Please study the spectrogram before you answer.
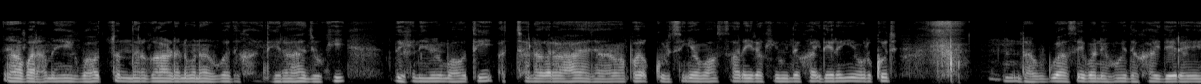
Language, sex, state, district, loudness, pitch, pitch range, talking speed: Hindi, male, Chhattisgarh, Bilaspur, -27 LUFS, 140 Hz, 135-145 Hz, 215 wpm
